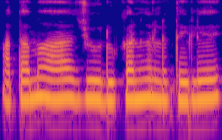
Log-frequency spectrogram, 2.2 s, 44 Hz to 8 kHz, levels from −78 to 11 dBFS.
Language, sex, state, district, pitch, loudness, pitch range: Wancho, female, Arunachal Pradesh, Longding, 200 Hz, -14 LUFS, 190-205 Hz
